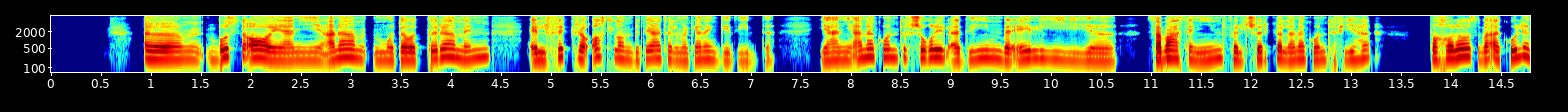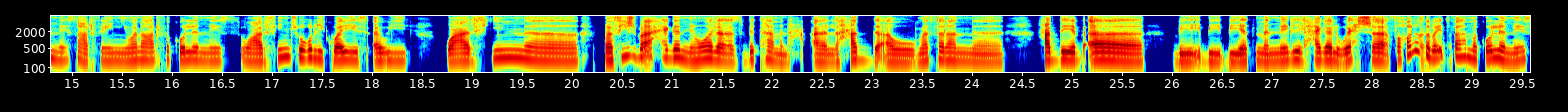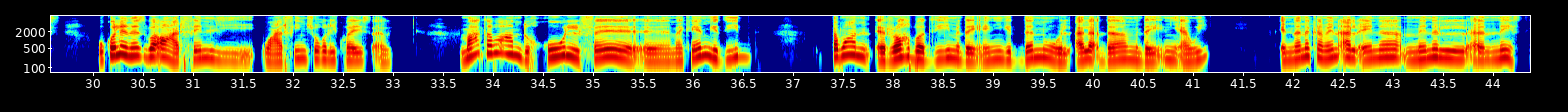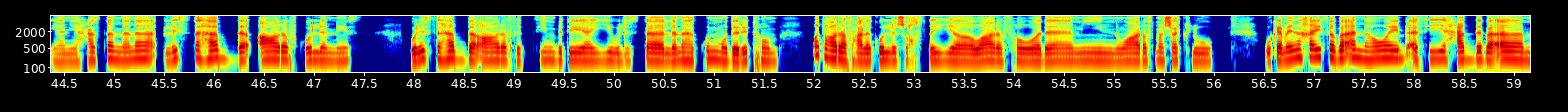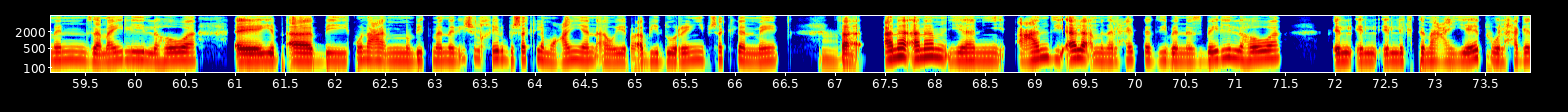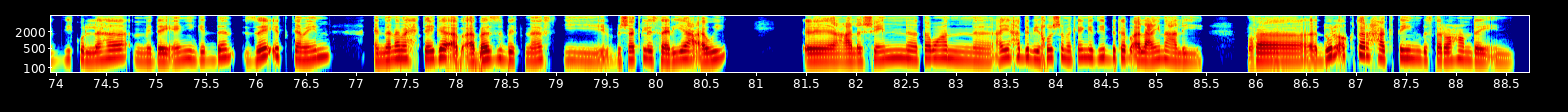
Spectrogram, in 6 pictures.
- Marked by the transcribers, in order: unintelligible speech; in English: "الteam"; tsk; tapping
- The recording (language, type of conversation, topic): Arabic, advice, إزاي أتعامل مع قلقي من تغيير كبير في حياتي زي النقل أو بداية شغل جديد؟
